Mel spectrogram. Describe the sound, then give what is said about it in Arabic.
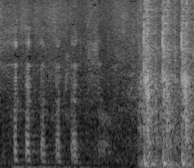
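Knocking on a door: a quick run of about five light raps, a short pause, then a heavier, louder series of knocks. “لك ساعه بتخبط على الباب، عمال تخبط خبط خبط خبط”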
